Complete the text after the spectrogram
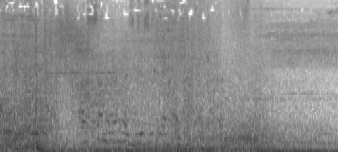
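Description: A loud explosion rumbles and crashes, then slowly fades.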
